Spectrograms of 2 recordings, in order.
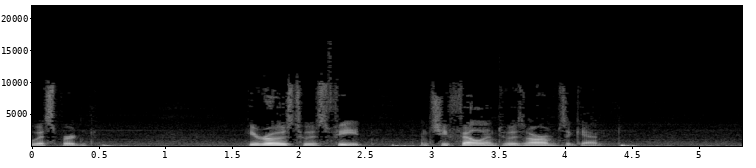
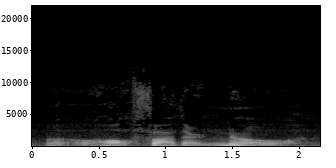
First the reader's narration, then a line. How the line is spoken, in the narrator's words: moaned inside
